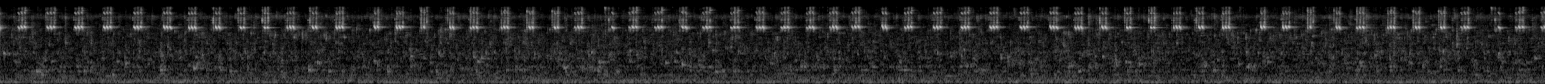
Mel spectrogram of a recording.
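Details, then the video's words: Cricket chirping, recorded 25 February 2023 and used as a master track for tutoring contest songbirds like magpie-robins; shrill, high pulses come roughly four per second without pause, with soft running water beneath. "Suara masteran jangkrik dan gemericik air"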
